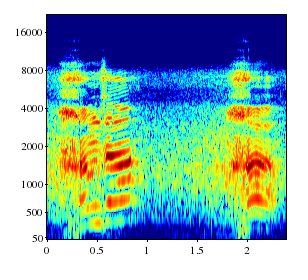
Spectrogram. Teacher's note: मखरज number 2, अक्सा, अक्साए हलक, यानी हलक का आखिरी हिस्सा जो सीने की तरफ है, या यहाँ से 2 हुरूफ अदा होते हैं, हमज़ा हा, ठीक है।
